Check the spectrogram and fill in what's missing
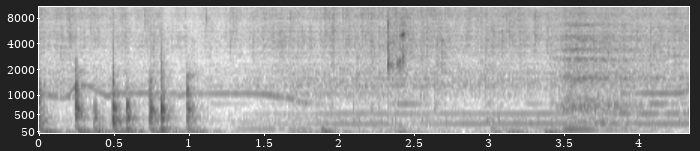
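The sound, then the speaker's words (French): A quick burst of about five sharp knocks on a wooden apartment door, followed by a low steady hum with faint scattered rustling and no voices. “Tu toques à la porte.”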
